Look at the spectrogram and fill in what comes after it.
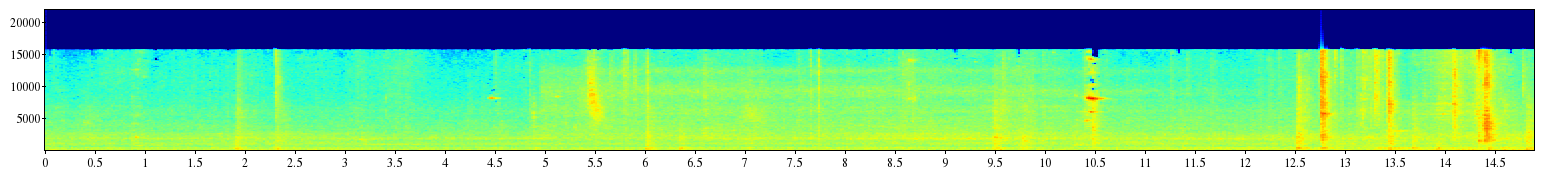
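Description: Diesel railcar heard from inside the passenger cabin while running: a steady engine and running hum, with wheels clicking over rail joints and points now and then, the clicks coming thick near the end.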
